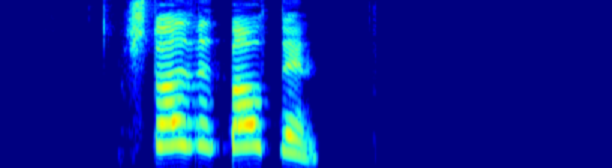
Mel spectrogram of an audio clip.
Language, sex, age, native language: Icelandic, female, 9, Icelandic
